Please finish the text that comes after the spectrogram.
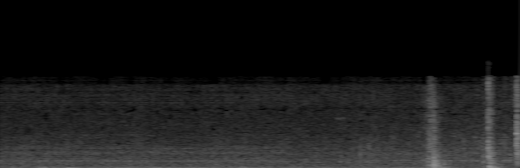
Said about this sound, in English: Oh, can you roll down your window? Your window. Your window.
